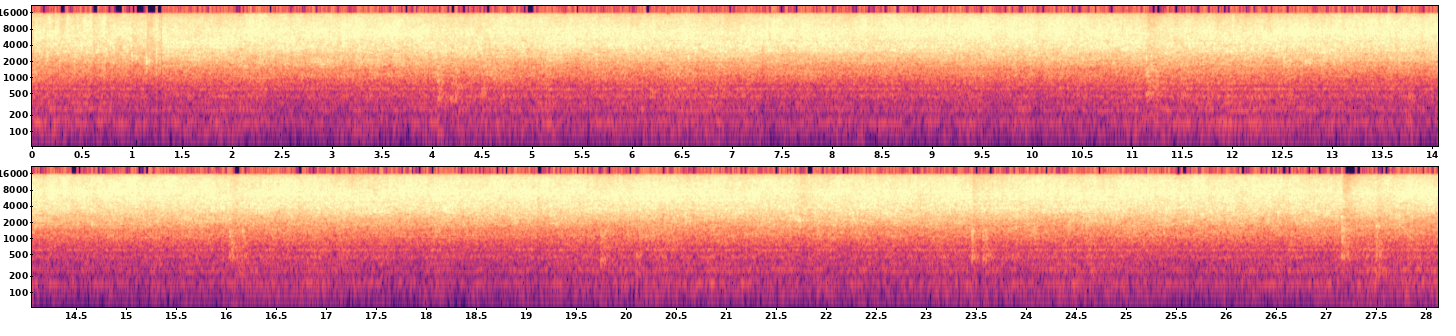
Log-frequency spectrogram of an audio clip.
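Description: Long green chili peppers blistering in hot oil in a nonstick wok, a loud steady sizzle as they fry toward tiger-skin char. A silicone spatula stirs them, with a few faint knocks against the pan now and then.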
